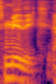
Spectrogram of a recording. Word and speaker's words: Milik: So it's Milik, and the first name is Arkadiusz. Arkadiusz Milik.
